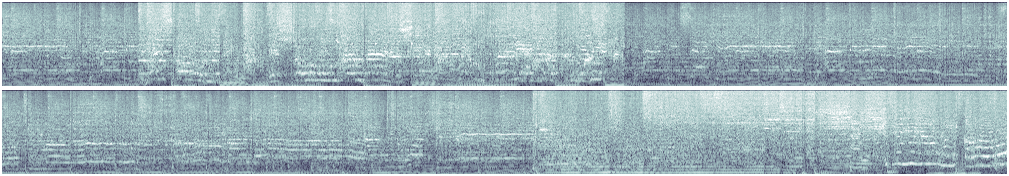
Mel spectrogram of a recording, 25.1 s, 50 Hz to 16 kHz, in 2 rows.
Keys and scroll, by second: 7.7 Page_Down.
